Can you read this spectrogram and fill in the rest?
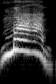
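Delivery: high, loud scream into the phone; screaming mom. Retold or imitated. Son locked out, screaming for his mom over the phone. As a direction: yell for mom across the distance. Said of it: "I'm screaming".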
